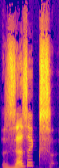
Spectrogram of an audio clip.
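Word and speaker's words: Xexyz: It's Zezix for the NES, not to be confused with Zezix Road, which is between Los Angeles and Las Vegas. It's X-E-X-Y-Z is how this game is spelled.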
